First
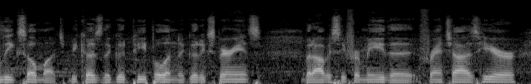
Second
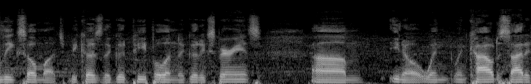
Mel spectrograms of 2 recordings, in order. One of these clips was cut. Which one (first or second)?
first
